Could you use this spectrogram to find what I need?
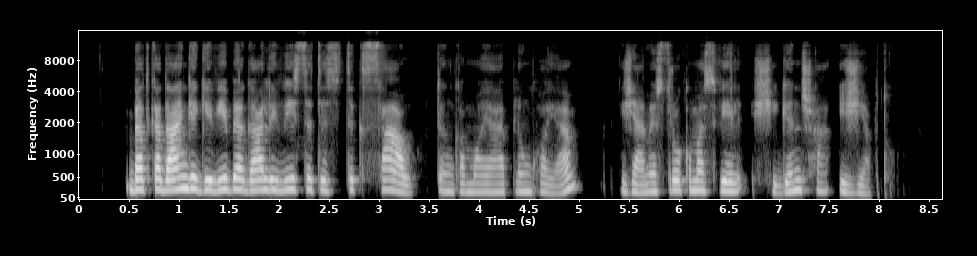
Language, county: Lithuanian, Kaunas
